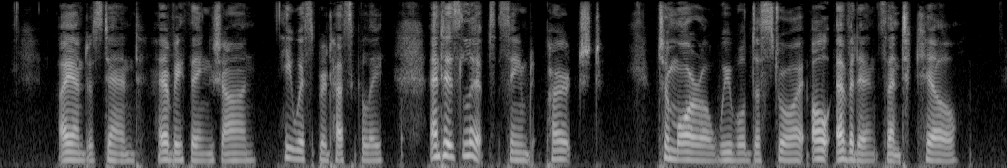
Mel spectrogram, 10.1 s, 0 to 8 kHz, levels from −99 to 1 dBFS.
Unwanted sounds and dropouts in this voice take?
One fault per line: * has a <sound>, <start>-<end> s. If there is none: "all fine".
all fine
